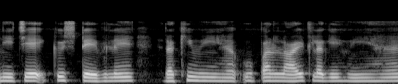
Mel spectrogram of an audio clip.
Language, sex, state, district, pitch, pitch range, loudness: Hindi, female, Uttarakhand, Uttarkashi, 165 Hz, 160-170 Hz, -17 LUFS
